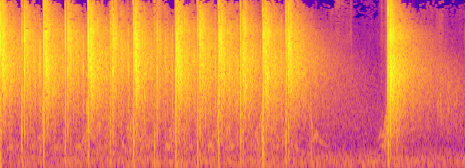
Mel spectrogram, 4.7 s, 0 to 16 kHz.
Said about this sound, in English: I'm going to try and break a world record. Okay. So the world record is most whip cracks in a minute. The record is 257 cracks, 4.2 cracks per second, 2.1 cracks per half second, 8.4 cracks per 2 seconds.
